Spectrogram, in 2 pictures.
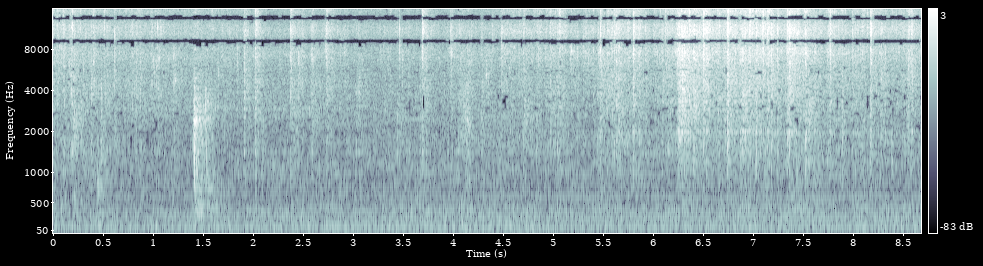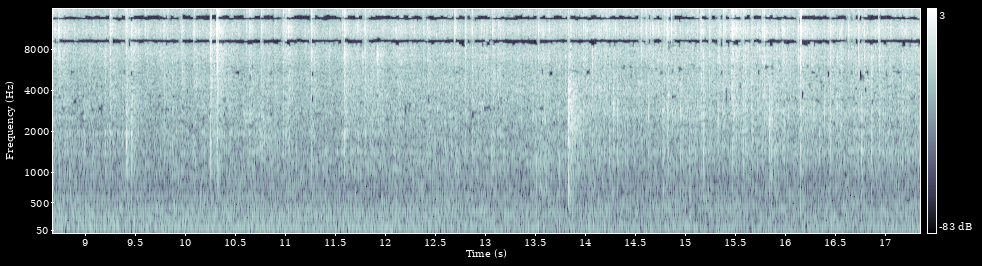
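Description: Russet potato pieces sizzling in grapeseed oil in a hot sauté pan: a steady frying hiss with a few sharper crackles, as the potatoes brown and caramelize.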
